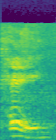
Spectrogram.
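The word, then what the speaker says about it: ה: You can't say He without breathing out.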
